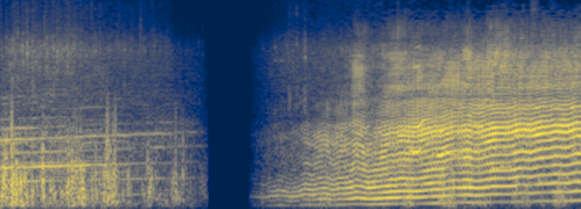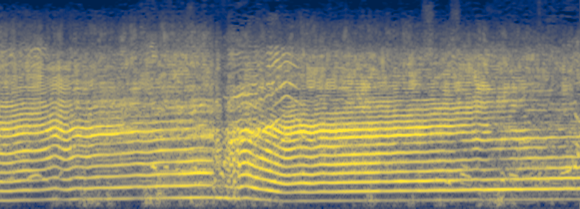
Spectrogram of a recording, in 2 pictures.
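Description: Rally car approaching at full throttle, its engine pitch climbing steadily as it accelerates, dipping briefly and picking up again about eight seconds in, then holding high. The first two seconds are the tail of another engine, cut off by a short silence.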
